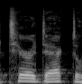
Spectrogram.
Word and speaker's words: pterodactyl: can't you hear a pterodactyl going to the bathroom I don't know is the p is silent oh I'm going to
